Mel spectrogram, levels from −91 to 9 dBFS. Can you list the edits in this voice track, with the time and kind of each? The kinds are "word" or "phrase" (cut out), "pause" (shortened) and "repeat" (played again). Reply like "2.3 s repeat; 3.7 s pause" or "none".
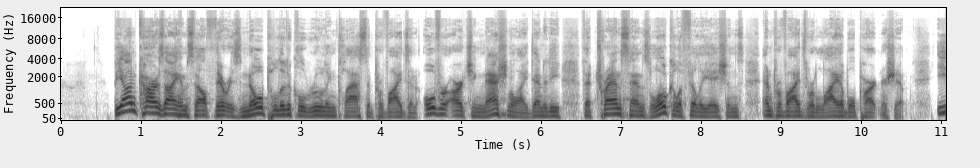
none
